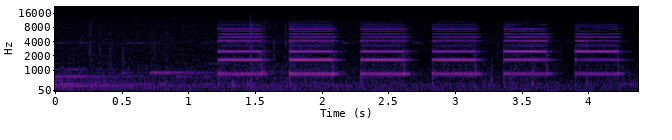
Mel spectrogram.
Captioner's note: computer alarm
